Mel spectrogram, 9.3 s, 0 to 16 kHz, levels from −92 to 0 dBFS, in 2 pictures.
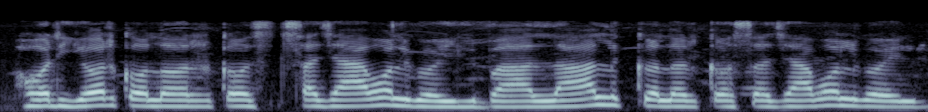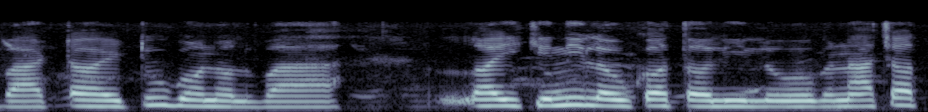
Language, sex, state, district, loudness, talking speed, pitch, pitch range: Bhojpuri, female, Uttar Pradesh, Gorakhpur, -24 LUFS, 125 wpm, 200 Hz, 190-215 Hz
